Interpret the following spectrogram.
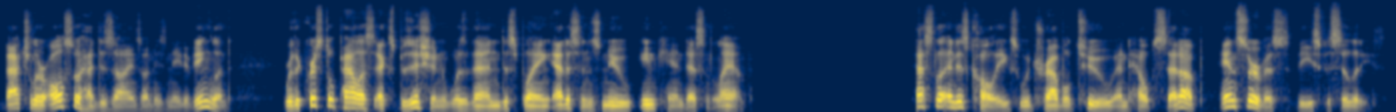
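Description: A man's voice: medium pitch, expressive, normal speed, dry recording, clean studio sound. A man from Ontario narrating a scripted history podcast, with wry asides to the listener. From Ontario, Canada. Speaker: podcast host.

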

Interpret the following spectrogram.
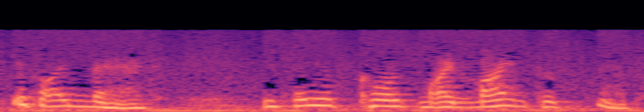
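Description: A man's voice: high voice, unhurried, dark tone. An actor playing a frightened, overwrought man who pleads that he is sane, in 1960s radio horror style. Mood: frightened pleading. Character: terrified, raving man insisting he is sane. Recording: muffled, noisy old radio recording.

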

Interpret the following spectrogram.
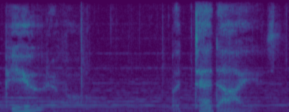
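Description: A man narrating a scripted audio drama deliberately, with dramatic pauses. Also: rumbling low, sing-song. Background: music.

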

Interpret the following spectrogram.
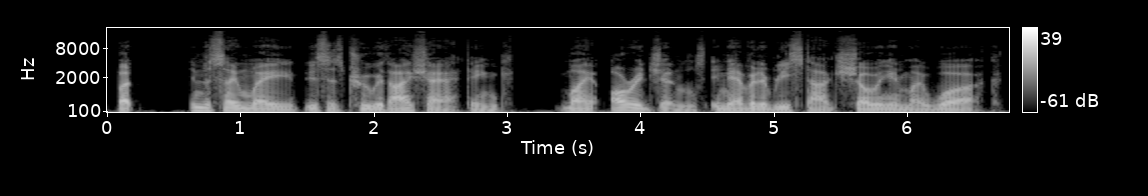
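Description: Low-voiced podcast host. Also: male voice, moderate pace, clean tone, no echo, studio quality. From Australia. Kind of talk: scripted podcast narration.

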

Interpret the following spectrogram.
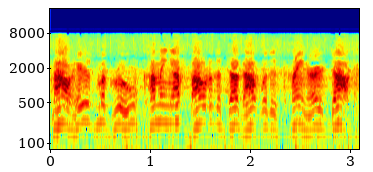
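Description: Urgent, sharp-voiced field reporter. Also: male voice, sits high, fairly quick. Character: urgent male field-side baseball radio reporter. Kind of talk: 1940s sports commentary acting. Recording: muffled, hissy vintage radio broadcast.

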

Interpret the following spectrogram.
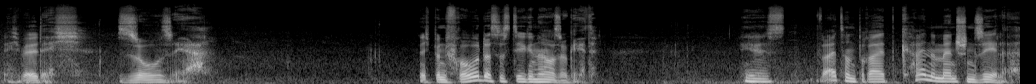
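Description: An actor playing a possessive new lover in an intimate erotic audio drama, murmuring breathily and often whispering close to the microphone. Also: male voice, medium pitch, very animated, takes it slowly, pauses often, a little hiss or hum. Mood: tender, seductive. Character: possessive, seductive new lover, adult man, on a sailboat. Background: faint sea ambience.

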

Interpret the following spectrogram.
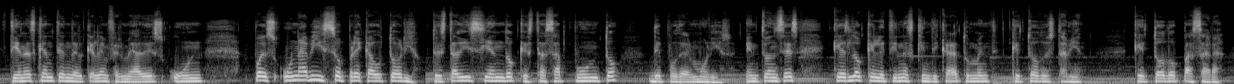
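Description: A man's voice: mid-range voice, dark tone. A man, a guest expert answering interview questions in an explanatory way, often restarting his sentences.

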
